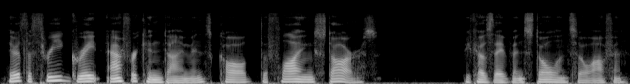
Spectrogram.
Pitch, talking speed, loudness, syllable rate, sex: 115 Hz, 150 wpm, -20 LUFS, 5.0 syllables/s, male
